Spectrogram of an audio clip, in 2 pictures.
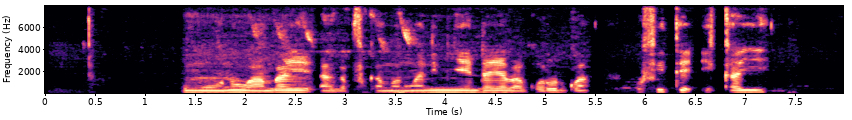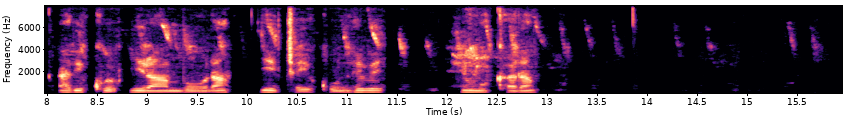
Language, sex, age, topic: Kinyarwanda, male, 25-35, government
